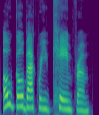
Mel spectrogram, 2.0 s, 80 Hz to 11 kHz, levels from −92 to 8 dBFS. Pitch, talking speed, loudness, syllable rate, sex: 225 Hz, 210 wpm, -19 LUFS, 5.0 syllables/s, female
